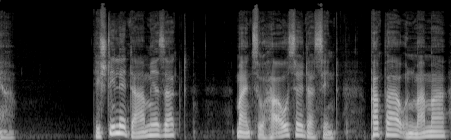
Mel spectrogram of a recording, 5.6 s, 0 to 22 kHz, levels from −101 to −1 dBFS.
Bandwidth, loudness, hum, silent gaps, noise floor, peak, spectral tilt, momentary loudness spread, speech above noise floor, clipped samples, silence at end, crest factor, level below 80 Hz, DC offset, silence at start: 16.5 kHz; -28 LUFS; none; none; -78 dBFS; -8 dBFS; -6 dB/octave; 12 LU; 51 dB; under 0.1%; 0 s; 20 dB; -54 dBFS; under 0.1%; 0 s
